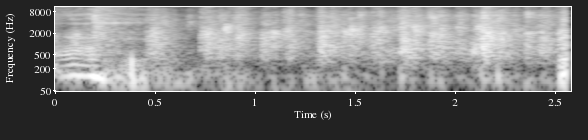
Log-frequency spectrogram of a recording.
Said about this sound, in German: kleiner Applaus.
